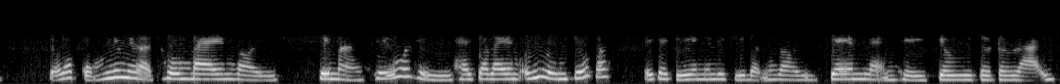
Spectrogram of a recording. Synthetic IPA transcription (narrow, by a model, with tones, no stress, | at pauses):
t͡ɕo̰˧˩ɗɔ˨˦kʊ̰˧˩˥ŋ͡mɲɨ˨˦ɲi˨˦laː˨˩t̪ʰɨ˧əŋɓaː˧ʔɛ˧mzo˨˩j | xi˧maː˨˩xʰi˨˦əwʔaː˨˦t̪ʰi˨˩haː˧jt͡ɕɔ˧ɓaː˧ʔɛ˧mʔɨ˨˦ŋlu˧ənt͡ɕɨ˦˥ək̚ʔaː˨˦ | ɗḛ˧˩t͡ɕɔ˧t͡ɕḭ˧˨ʔɛ˧mnɛ˧nɗi˧t͡ɕḭ˧˨ɓḭ˧˨ŋ̟zo˨˩jt͡ɕɔ˧ʔɛ˧mlaː˨˩mt̪ʰi˨˩t͡ɕɨ˨˩t̪ɨ˨˩t̪ɨ˨˩la̰ː˧˨j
